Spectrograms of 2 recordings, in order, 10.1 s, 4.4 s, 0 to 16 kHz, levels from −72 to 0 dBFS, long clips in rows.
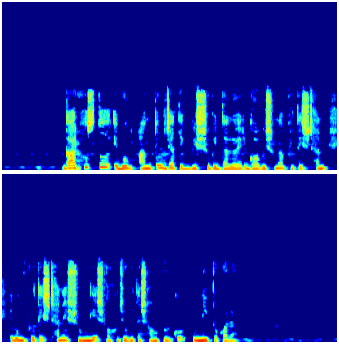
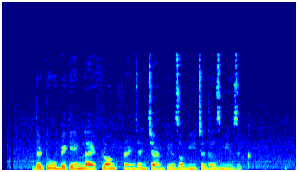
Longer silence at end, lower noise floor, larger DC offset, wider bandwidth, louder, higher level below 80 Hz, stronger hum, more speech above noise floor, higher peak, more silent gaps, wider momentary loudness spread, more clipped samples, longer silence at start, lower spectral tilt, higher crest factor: first, 1.5 s vs 0.7 s; first, -67 dBFS vs -48 dBFS; neither; second, 8.2 kHz vs 11.5 kHz; about the same, -19 LUFS vs -21 LUFS; first, -58 dBFS vs -66 dBFS; neither; first, 48 dB vs 27 dB; about the same, -2 dBFS vs -4 dBFS; neither; second, 9 LU vs 15 LU; neither; about the same, 0.55 s vs 0.45 s; second, -4.5 dB/octave vs -7 dB/octave; about the same, 18 dB vs 18 dB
